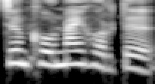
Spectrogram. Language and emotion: Bodo, neutral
